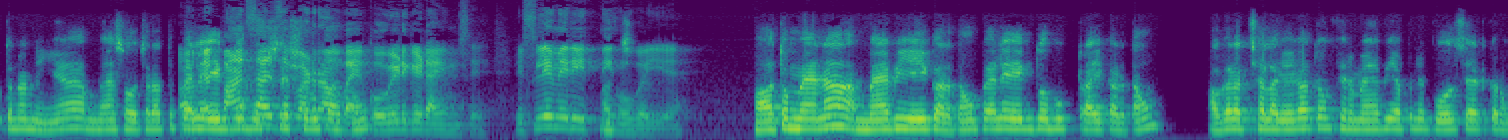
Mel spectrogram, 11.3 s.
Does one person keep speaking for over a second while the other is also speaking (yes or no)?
yes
